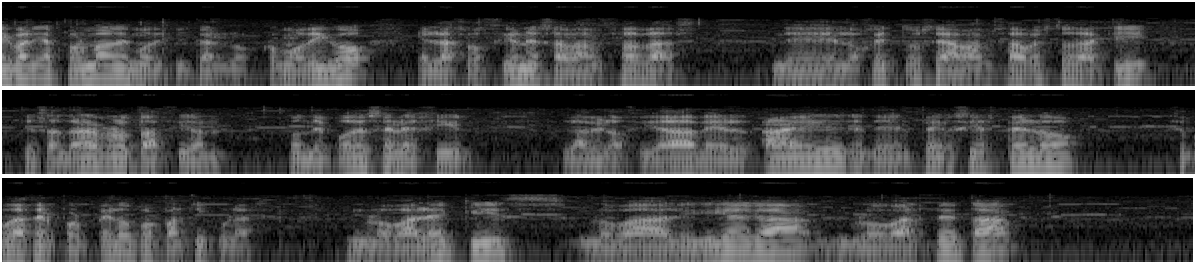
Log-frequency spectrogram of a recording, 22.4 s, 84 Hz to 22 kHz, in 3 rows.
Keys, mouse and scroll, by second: 3.0-6.1 middle drag, 6.1 click, 6.3 middle click, 6.6-22.3 drag.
